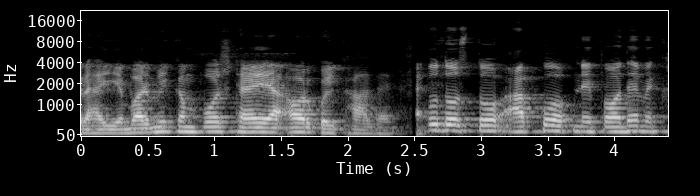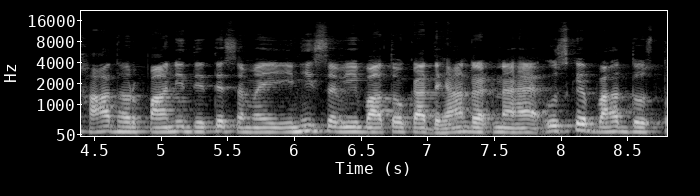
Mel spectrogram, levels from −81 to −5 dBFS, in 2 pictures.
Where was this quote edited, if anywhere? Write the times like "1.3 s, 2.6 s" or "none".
2.5 s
